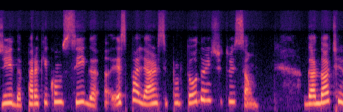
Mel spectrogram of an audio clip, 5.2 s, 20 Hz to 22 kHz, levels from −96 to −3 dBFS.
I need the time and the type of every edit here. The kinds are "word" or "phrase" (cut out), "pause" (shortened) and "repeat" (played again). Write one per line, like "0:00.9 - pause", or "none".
none

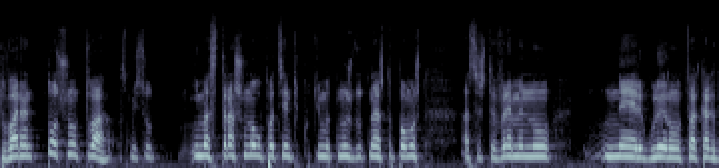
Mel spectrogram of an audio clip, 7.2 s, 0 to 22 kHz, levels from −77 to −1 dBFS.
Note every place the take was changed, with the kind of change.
none

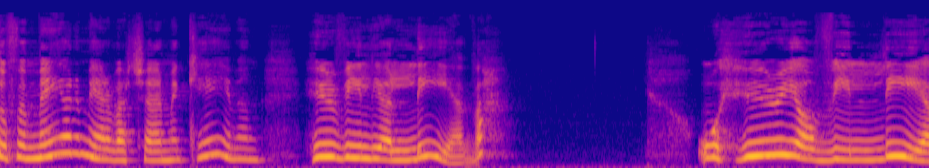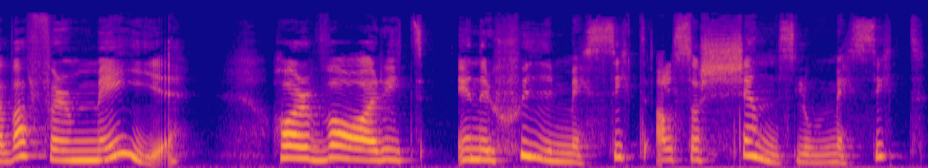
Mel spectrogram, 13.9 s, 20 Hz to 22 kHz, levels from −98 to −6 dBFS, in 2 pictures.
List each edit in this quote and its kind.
none

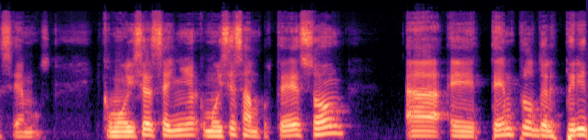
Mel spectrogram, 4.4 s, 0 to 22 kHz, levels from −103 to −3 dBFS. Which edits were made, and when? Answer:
0:01.5 - word
0:02.0 - word

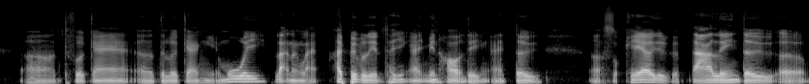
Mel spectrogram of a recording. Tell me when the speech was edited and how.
0:02.7 - pause
0:06.9 - pause

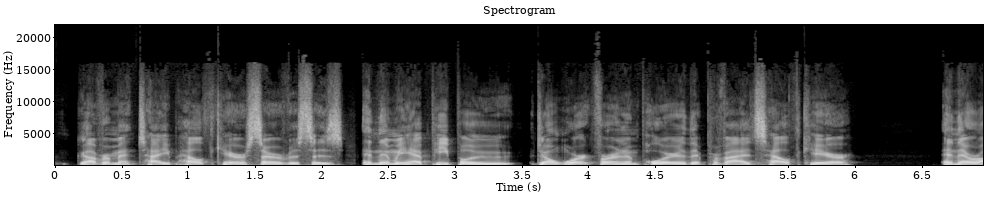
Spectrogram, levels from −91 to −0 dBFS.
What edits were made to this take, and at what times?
0:02.2 - pause
0:03.5 - pause

